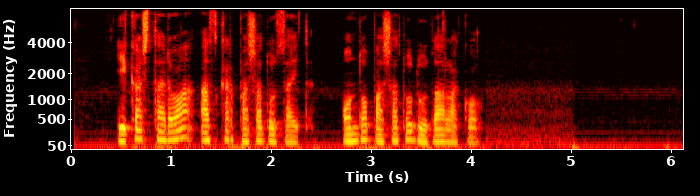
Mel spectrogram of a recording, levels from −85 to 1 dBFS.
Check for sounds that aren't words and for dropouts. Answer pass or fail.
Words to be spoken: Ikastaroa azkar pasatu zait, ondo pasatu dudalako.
pass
